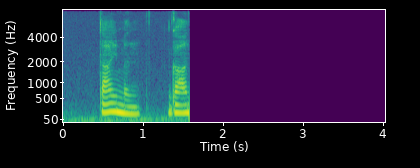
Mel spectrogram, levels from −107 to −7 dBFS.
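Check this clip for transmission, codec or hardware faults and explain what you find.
An audio dropout to silence begins at 1.58 s and runs to the end of the clip. The speech stops abruptly mid-flow and what follows is silence, with no room tone or background hiss underneath. That total absence points to the input itself being lost, likely a disconnected device, a failed link or an accidental mute, while the recorder kept writing silence. Whatever was spoken after 1.58 s is simply not there.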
